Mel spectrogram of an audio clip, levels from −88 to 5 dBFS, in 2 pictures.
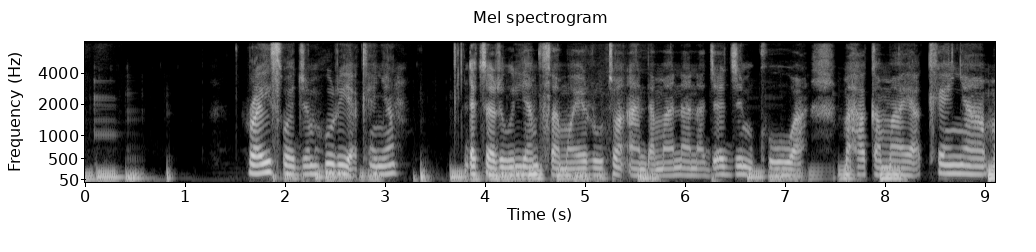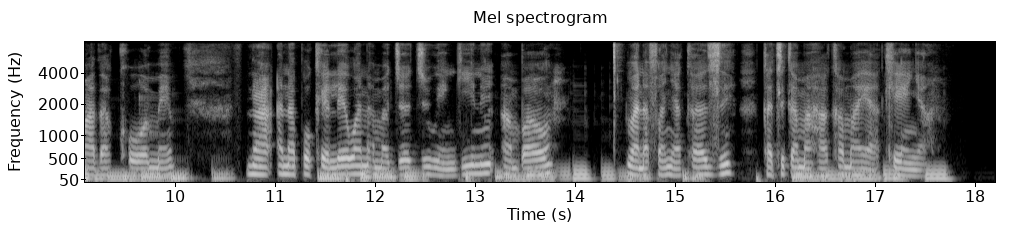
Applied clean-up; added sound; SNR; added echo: neural mask model RNNoise.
